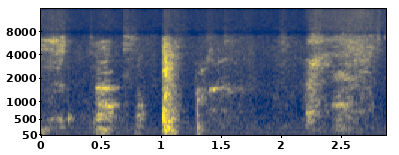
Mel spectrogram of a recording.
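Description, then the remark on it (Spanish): Pet dogs pant and huff in short, breathy bursts at an uneven rhythm, with one sharper snort-like puff in the middle; no one is talking. “Pero en general, pues son perros y viven conmigo y pues se van a escuchar en el podcast.”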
